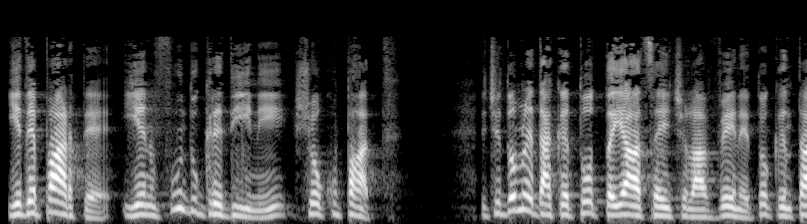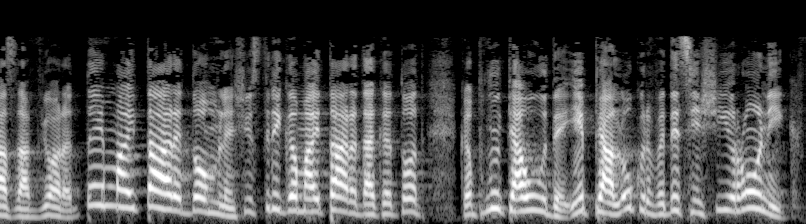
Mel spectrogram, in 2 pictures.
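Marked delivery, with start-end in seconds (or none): 3.8-10.3 mocking taunt. Elijah mocking Baal's prophets, loud sarcastic jeering. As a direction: egg them on with mock encouragement. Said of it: "face bășcălie de ei".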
